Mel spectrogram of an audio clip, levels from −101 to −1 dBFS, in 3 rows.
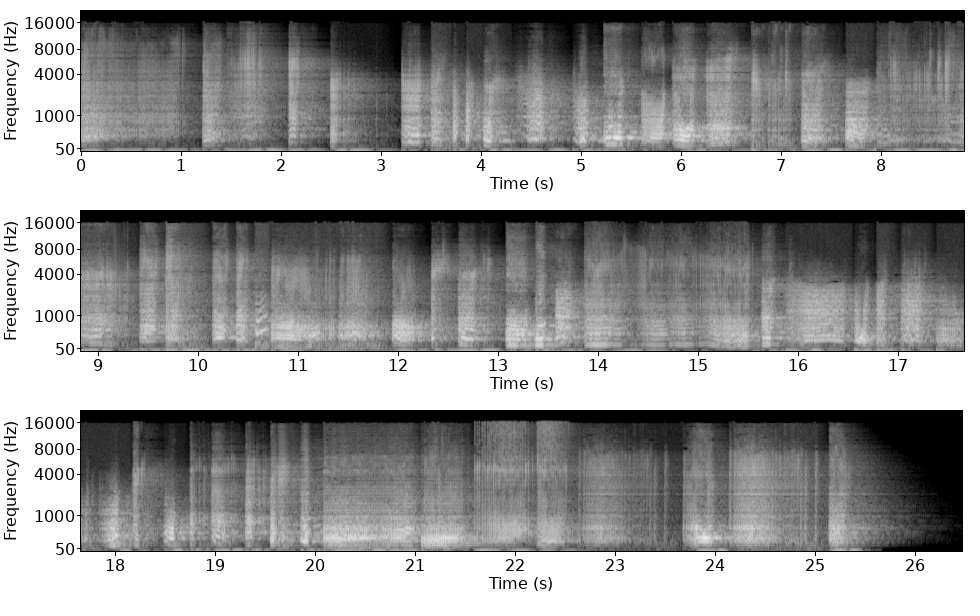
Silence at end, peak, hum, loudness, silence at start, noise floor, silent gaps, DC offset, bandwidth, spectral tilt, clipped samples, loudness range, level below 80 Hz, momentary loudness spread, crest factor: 0.85 s; -4 dBFS; none; -23 LUFS; 0 s; -73 dBFS; none; under 0.1%; 17 kHz; -4 dB/octave; under 0.1%; 4 LU; -56 dBFS; 11 LU; 18 dB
